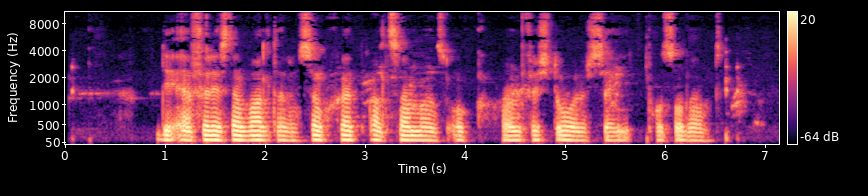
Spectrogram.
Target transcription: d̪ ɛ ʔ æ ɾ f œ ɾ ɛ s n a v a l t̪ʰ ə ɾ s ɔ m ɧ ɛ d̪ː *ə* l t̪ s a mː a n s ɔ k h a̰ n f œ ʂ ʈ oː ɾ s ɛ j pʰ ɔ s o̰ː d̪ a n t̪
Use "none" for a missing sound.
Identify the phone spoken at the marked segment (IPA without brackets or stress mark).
a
